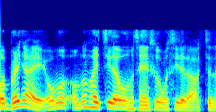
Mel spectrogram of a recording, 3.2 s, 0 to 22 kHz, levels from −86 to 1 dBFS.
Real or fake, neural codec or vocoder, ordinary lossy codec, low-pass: fake; codec, 24 kHz, 0.9 kbps, WavTokenizer, medium speech release version 2; none; 7.2 kHz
